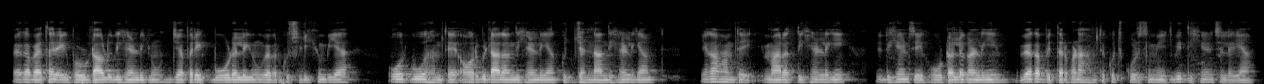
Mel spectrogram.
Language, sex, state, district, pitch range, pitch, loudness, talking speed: Hindi, male, Uttarakhand, Uttarkashi, 110-115 Hz, 110 Hz, -21 LUFS, 235 wpm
